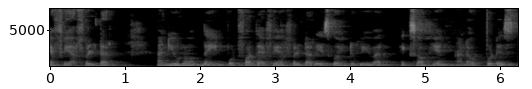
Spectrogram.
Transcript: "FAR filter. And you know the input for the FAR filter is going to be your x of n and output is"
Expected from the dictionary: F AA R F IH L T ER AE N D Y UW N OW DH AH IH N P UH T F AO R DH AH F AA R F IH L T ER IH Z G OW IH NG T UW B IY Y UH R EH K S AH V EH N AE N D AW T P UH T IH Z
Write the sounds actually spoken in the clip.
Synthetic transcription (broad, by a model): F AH R F IH L T ER AE N D Y UW N OW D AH IH N P UH T F AO R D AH F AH R F IH L T ER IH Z G OW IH NG T UW B IY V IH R EH K S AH P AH N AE N D AW T P UH T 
